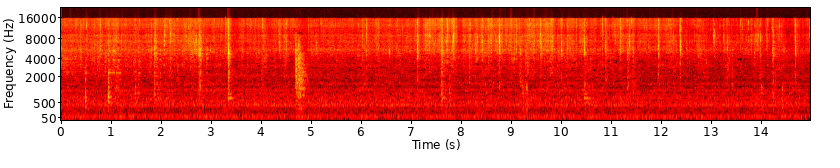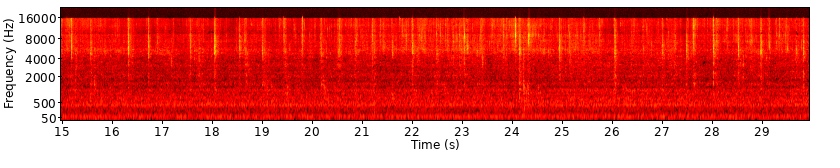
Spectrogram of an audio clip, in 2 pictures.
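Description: Diced onion frying gently in butter and oil in a wok, a steady sizzle, while a spatula stirs it and now and then taps or scrapes against the pan, mostly in the first several seconds.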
